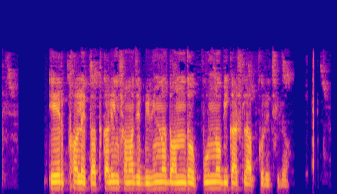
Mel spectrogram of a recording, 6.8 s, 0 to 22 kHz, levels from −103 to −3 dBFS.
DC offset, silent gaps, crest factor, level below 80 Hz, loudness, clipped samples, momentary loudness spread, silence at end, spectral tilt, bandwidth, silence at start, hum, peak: under 0.1%; none; 16 dB; -64 dBFS; -16 LUFS; under 0.1%; 19 LU; 1 s; -5.5 dB/octave; 7.6 kHz; 1 s; none; -2 dBFS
